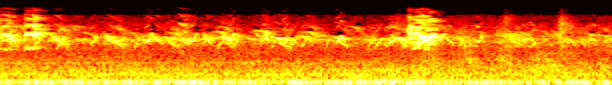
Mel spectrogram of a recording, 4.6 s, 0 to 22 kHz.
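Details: Chicks just hatched on 28 June 2023, Legbar, Silver Wyandotte, Sussex and GSG Wyandotte, crowding the air with shrill overlapping cheeps, one louder burst near three seconds, and a low mechanical hum underneath.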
